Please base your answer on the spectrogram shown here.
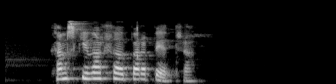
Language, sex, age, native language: Icelandic, female, 50-59, Icelandic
